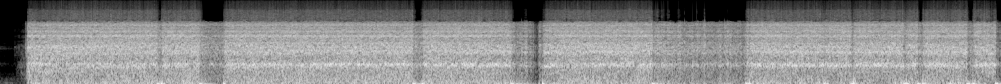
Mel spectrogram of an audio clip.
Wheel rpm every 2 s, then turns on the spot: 100, 210, 220, 230, 230.
none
